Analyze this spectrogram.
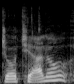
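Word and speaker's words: Joe Chialo: Letztendlich, vergangene Woche hattest du den Joe Tialo, habe ich ihn richtig ausgesprochen? – Ja, absolut korrekt.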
